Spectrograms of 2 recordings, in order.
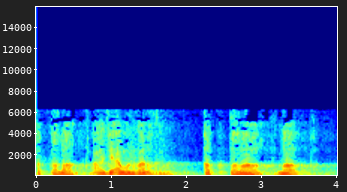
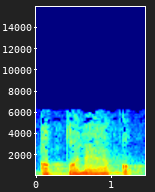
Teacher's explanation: الطاء هنا مفخمة واللام والمد بتاعها مرقق والقاف مفخمة · Shown in: second take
